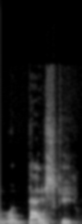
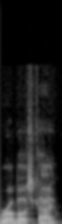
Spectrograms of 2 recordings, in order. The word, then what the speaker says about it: Rabowski: And this is Daniel Rabowski. I know it's spelled Robowski. It's actually Rabowski.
